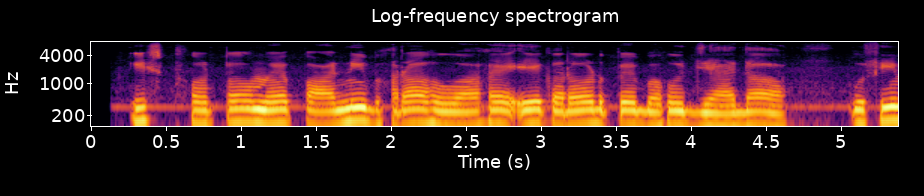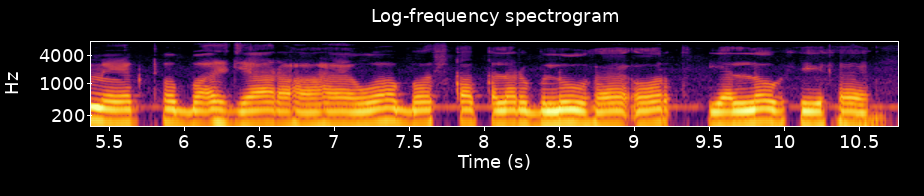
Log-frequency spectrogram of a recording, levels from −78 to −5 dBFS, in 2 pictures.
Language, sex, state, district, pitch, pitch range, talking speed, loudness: Hindi, male, Jharkhand, Palamu, 130 Hz, 125-135 Hz, 165 wpm, -14 LUFS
